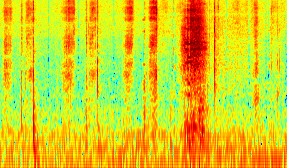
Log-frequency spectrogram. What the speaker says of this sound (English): I'm going to mark the fabric in order to create the fold.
